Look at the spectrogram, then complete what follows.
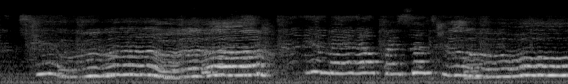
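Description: A small white dog howling: two long, wavering howls, the second starting about three seconds in.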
